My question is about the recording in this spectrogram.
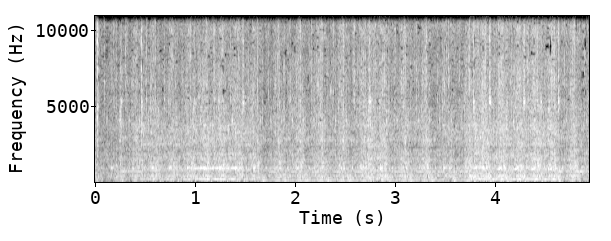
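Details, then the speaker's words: Bernina stitch regulator (BSR) free-motion quilting: steady needle hum rising and falling in pitch with hand speed, stitching faster or slower accordingly; normal operation. "again if i go faster it's going to stitch faster if i go slower it's going to stitch slower"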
